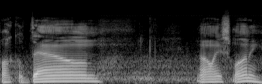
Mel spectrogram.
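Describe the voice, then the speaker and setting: A man talks, taking a fairly slow pace. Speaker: vlogger. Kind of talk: casual walk-and-talk vlog. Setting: outdoors walking on a trail. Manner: mumbling.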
